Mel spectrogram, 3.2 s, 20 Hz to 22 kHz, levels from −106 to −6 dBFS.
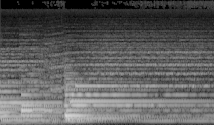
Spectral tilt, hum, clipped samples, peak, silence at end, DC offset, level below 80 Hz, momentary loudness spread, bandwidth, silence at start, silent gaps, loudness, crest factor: -6 dB/octave; none; under 0.1%; -16 dBFS; 0 s; under 0.1%; -72 dBFS; 13 LU; over 20 kHz; 0 s; none; -32 LUFS; 16 dB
